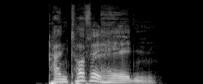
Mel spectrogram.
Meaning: 1. genitive singular of Pantoffelheld 2. plural of Pantoffelheld
- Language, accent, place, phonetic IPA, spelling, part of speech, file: German, Germany, Berlin, [panˈtɔfl̩ˌhɛldn̩], Pantoffelhelden, noun, De-Pantoffelhelden.ogg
